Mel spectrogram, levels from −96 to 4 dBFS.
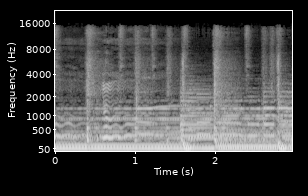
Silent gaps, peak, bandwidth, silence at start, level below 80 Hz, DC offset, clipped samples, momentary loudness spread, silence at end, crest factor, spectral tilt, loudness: none; 0 dBFS; 15 kHz; 0 s; -16 dBFS; 0.4%; under 0.1%; 2 LU; 0 s; 12 dB; -6 dB/octave; -15 LUFS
